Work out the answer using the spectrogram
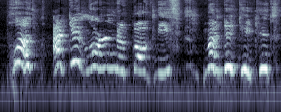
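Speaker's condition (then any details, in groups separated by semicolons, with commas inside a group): Cerebral palsy; severe athetoid quadriplegic, diagnosed from symptoms; shaky speech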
